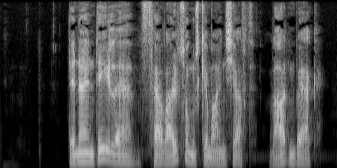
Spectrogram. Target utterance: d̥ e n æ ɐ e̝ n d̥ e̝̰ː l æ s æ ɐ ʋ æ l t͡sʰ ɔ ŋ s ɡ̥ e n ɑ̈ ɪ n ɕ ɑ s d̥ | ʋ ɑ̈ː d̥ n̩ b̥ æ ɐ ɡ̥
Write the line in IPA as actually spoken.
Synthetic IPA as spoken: d̥ e n æ ɐ e̝ n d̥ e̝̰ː l æ f æ ɐ ʋ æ l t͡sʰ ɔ ŋ s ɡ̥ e m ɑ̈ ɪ n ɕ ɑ f d̥ | ʋ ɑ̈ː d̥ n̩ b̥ æ ɐ ɡ̥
